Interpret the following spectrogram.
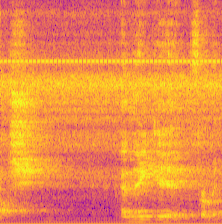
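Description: A man's voice speaking in short phrases, one about a second in, over a steady low electrical hum.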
